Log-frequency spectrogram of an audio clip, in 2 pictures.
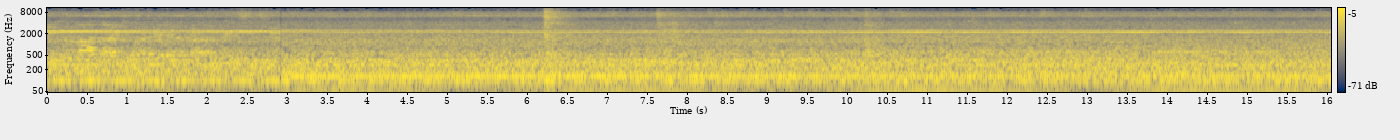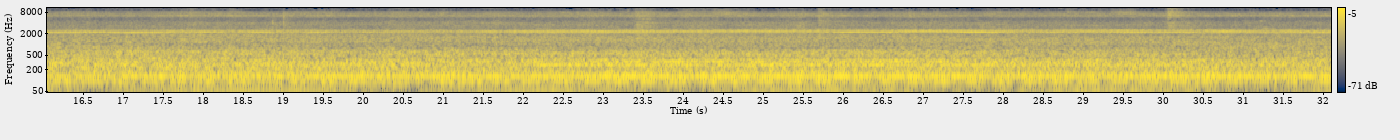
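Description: Steady machine hum with a thin high whine; the low hum grows louder about three seconds in, and a single click comes about six seconds in.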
